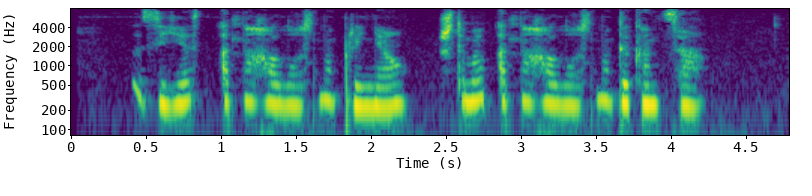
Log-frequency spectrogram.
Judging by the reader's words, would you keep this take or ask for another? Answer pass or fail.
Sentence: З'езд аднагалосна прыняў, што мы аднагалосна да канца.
pass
